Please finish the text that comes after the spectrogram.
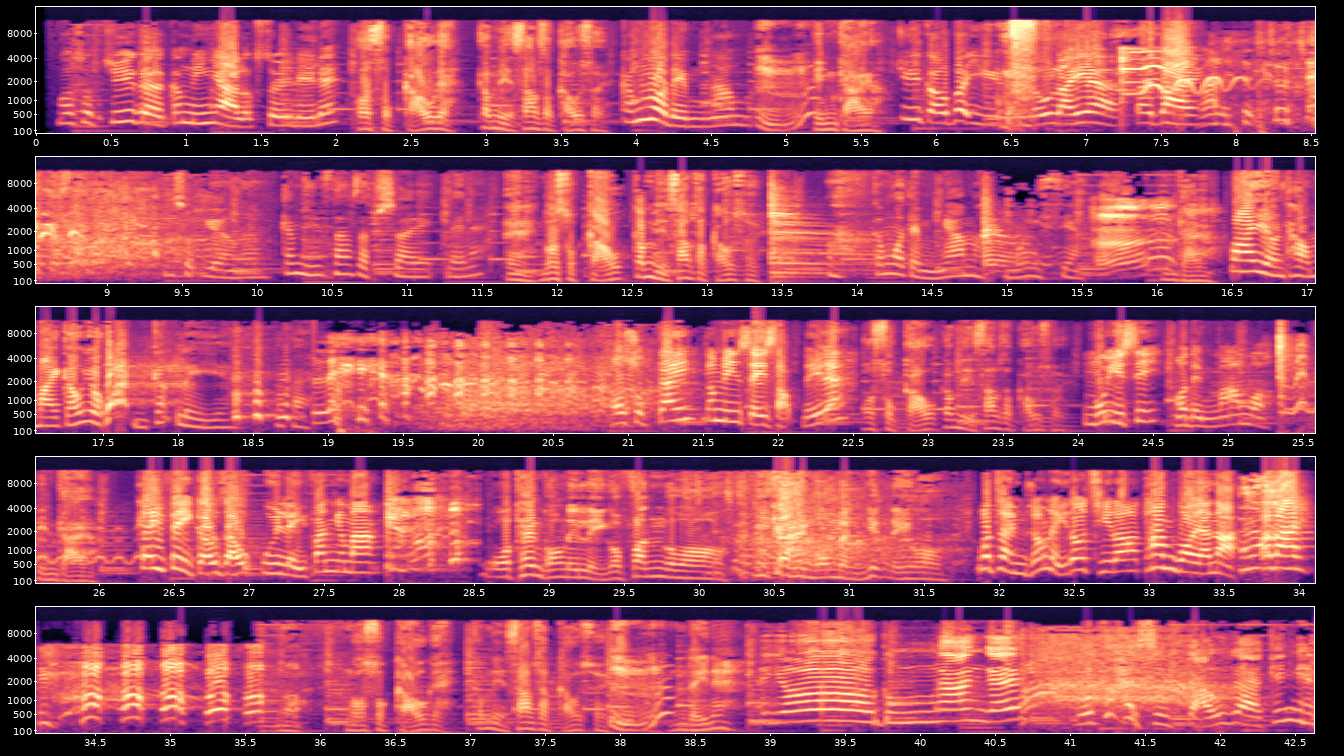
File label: laugh; breadradio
